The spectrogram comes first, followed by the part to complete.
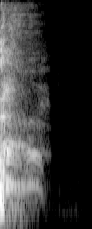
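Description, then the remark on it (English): A short, breathy yawn from a single voice, fairly loud, trailing off with a falling tone after about half a second and followed by silence. “This will be good for the yawn compilation of this episode.”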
